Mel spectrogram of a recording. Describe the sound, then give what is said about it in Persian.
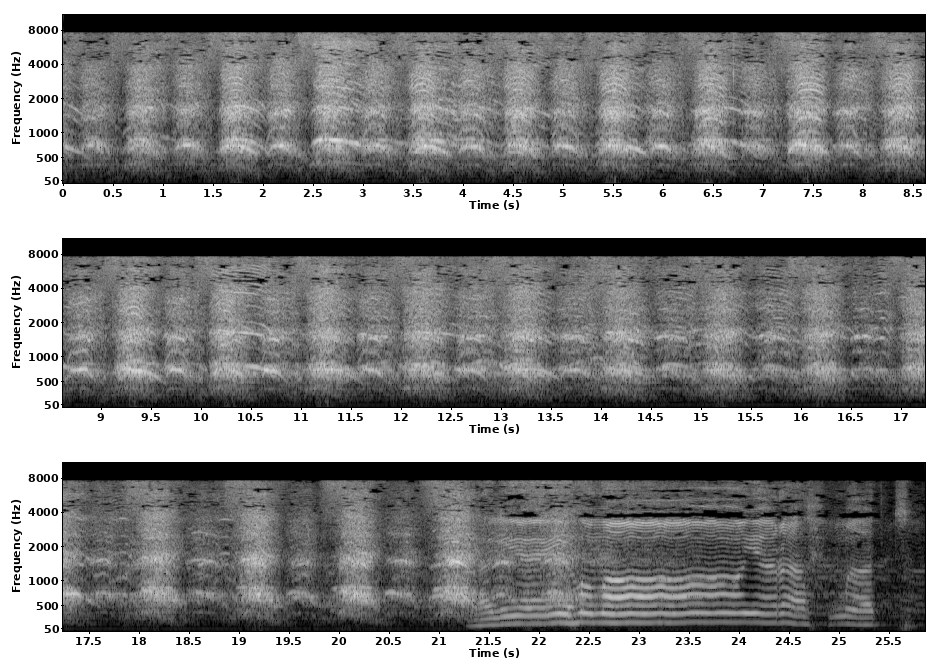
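A large crowd shouts together in unison, loud rhythmic chants repeating steadily for about twenty seconds, then a single voice takes over with a long, wavering melodic call. “همه با فریاد چند لحظه صدا بزنم”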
